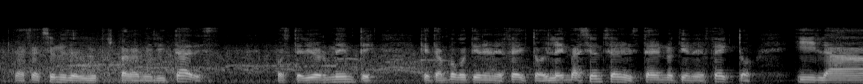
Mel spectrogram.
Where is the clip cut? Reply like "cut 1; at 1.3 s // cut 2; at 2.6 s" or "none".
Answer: cut 1; at 5.0 s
